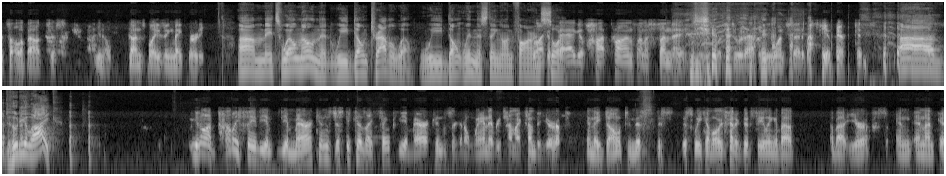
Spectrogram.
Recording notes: phones in from Rome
